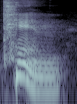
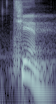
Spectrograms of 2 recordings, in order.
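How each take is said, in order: First: Said in the usual way. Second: South African "tin" with an ee vowel; South African accent. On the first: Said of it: "For instance". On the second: Shown as a demonstration. Teaching vowels before N, South African "tin". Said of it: "it gets the E sound".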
